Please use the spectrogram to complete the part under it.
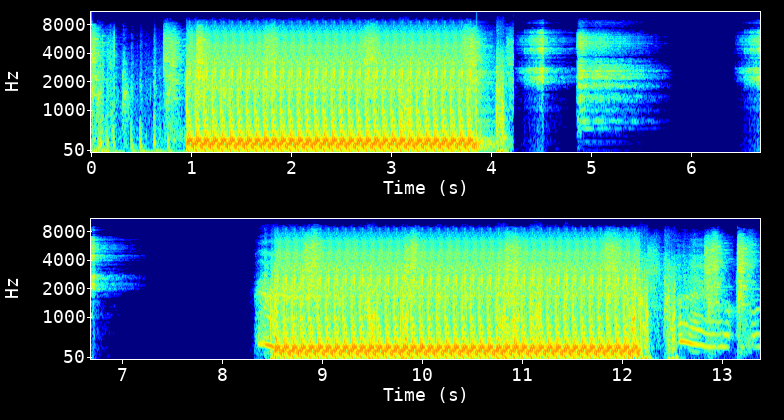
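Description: Pistols fire in rapid, even bursts.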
